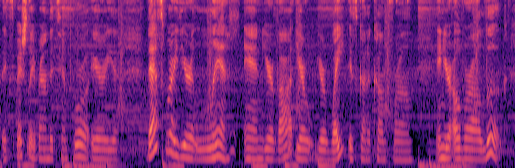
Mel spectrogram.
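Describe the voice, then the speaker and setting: A woman talks at a moderate pace in a Southern US accent. Music plays in the background. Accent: Southern US country. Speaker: hairstylist. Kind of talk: hair tutorial talk to camera. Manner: casual, friendly.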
